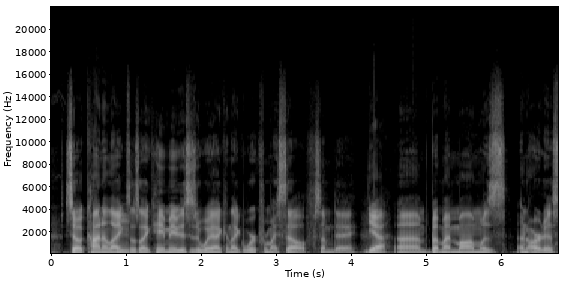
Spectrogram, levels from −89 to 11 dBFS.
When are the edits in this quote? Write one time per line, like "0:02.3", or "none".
0:01.0
0:05.0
